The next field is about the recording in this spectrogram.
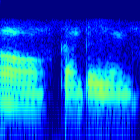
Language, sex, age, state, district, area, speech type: Assamese, male, 60+, Assam, Golaghat, rural, conversation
